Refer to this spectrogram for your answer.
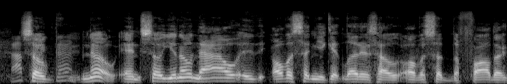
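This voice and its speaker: The speech runs at a very fast pace in a dry sound with no echo. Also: man. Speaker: guest. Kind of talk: interview answer. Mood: emotional, reflective. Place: stadium. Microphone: handheld.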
